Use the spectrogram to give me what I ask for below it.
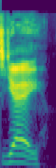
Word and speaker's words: Ye: Ye. Ye or yay? – Yay. Good Lord. – But it's spelled Y-E. – Yes, it is. – What's an apostrophe? – I'm telling you, I've heard even news stories. It's yay.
